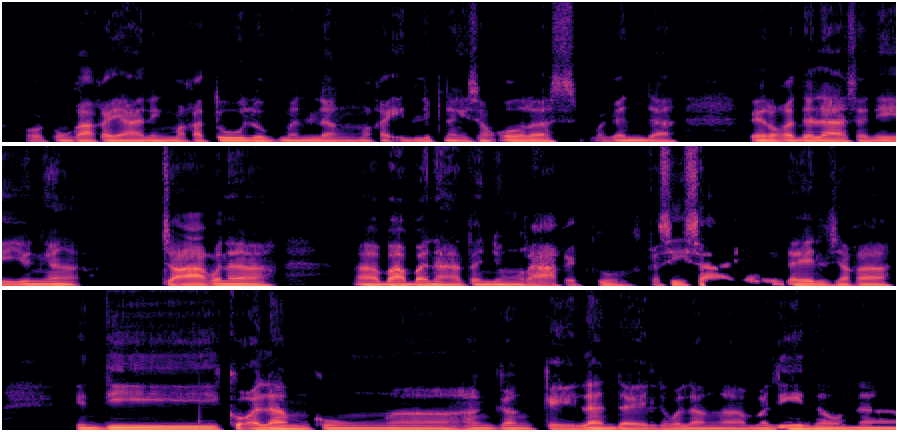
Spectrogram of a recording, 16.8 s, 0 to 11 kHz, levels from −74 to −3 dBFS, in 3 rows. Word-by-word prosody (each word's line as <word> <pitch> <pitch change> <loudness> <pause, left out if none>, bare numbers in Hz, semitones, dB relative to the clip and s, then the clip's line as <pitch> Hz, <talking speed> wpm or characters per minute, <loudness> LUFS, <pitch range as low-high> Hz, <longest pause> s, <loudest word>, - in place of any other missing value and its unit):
o - - -9
kung 85 - -5
kakayanin 85 0 0
makatulog 85 +1 -1
man 85 0 -2
lang, 80 -1 -4
makaidlip 80 0 -7
ng 85 - -2
1 85 -1 -5
oras 105 -3 -1
maganda. 85 -1 -4 0.4
Pero 95 -1 +1
kadalasan, 95 -3 +1
eh, 85 -1 -1
yun 95 +2 +1
nga, 100 -4 +1 0.5
'tsaka 115 - +4
'ko - - +4
na, 105 0 +4 0.7
ah, 95 -1 +3
babanatan 90 -2 +2
yung 85 0 0
raket 80 -1 -2
ko 105 -7 -4
kasi 125 -4 -1
sayang, 140 +5 -4
eh, - - -7
dahil 100 -1 +2
'tsaka 95 -2 0 0.5
hindi 110 -1 +4
ko 95 - 0
alam 120 +3 +4
kung, 95 -1 0
ah, 90 -1 0
hanggang 95 -1 -1
kailan 95 +5 +1
dahil 85 -2 0
walang, 90 0 -1
ah, 85 -1 -2
malinaw 115 +4 +2
na 105 -1 +1
95 Hz, 145 wpm, -25 LUFS, 85-100 Hz, 0.7 s, tsaka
